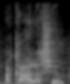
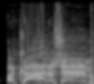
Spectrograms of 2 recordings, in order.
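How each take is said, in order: First: Said in the usual way. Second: High, slow, loud cry of "אשם"; loud outburst. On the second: Shown as a demonstration. Rabbi thunders blame at the congregation, loud and slow. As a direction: drag out "הקהל אשם" much higher, louder and slower.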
